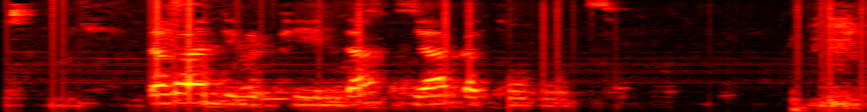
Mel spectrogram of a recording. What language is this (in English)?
Kinyarwanda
